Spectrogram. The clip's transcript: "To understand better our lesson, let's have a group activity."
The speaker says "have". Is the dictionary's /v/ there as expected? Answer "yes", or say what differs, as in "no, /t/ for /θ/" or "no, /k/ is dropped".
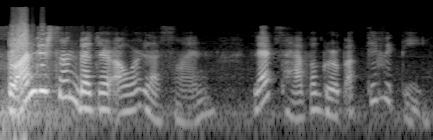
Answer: yes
